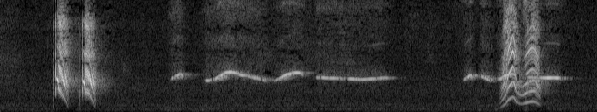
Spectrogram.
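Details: Pet Indian ringneck parakeet, a talking parrot, opening with two sharp squawks, then a long high wavering whistle that rises and falls before settling on a steady tone, ending with a burst of squawking notes.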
